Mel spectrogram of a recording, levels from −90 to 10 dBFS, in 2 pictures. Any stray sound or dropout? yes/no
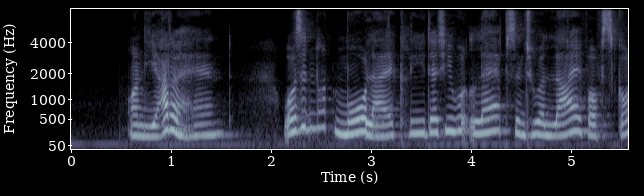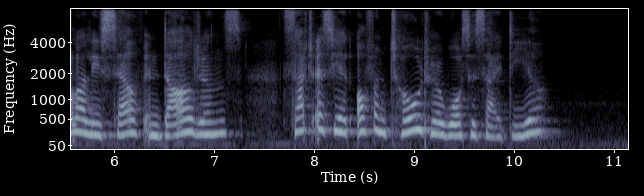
no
